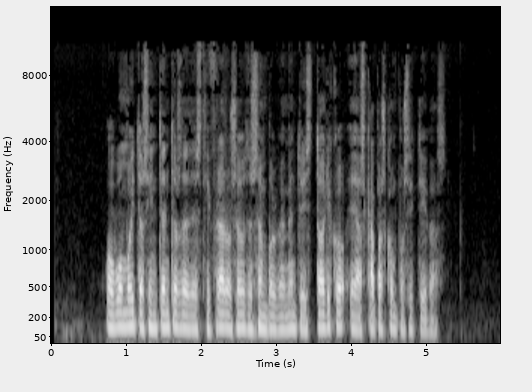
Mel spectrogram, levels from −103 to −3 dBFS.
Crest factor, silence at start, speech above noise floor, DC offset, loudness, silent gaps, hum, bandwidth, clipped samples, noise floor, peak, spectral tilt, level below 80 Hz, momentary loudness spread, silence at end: 18 dB; 0.75 s; 41 dB; under 0.1%; -22 LUFS; none; none; 11 kHz; under 0.1%; -63 dBFS; -4 dBFS; -7.5 dB/octave; -46 dBFS; 11 LU; 0.85 s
